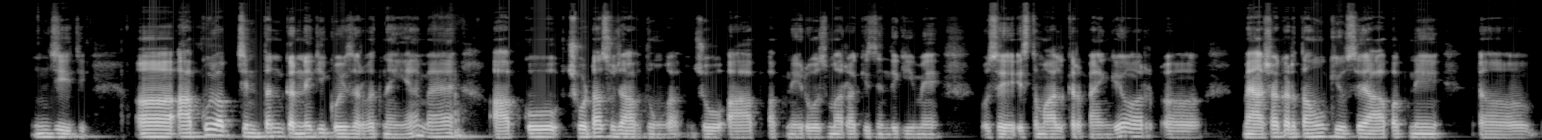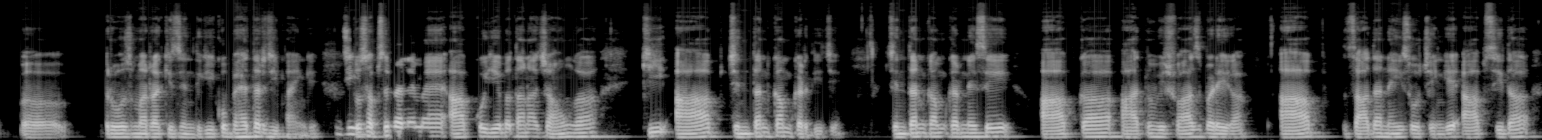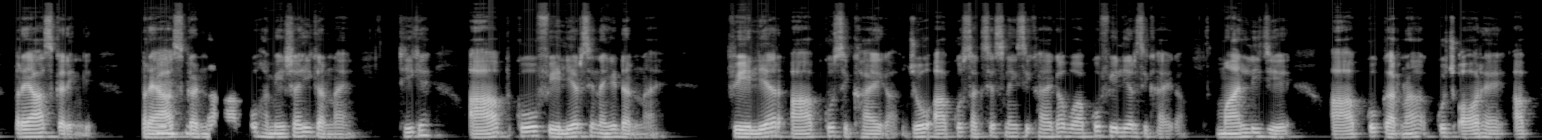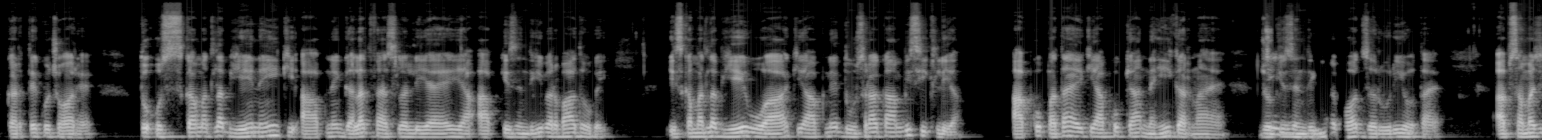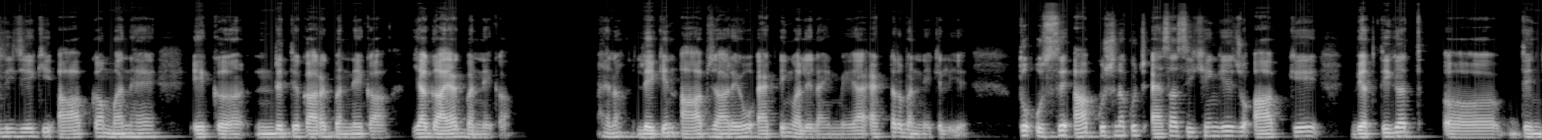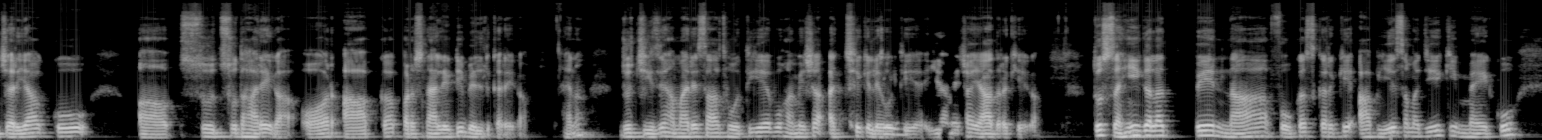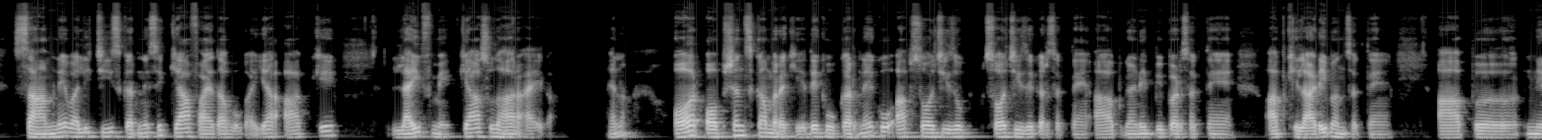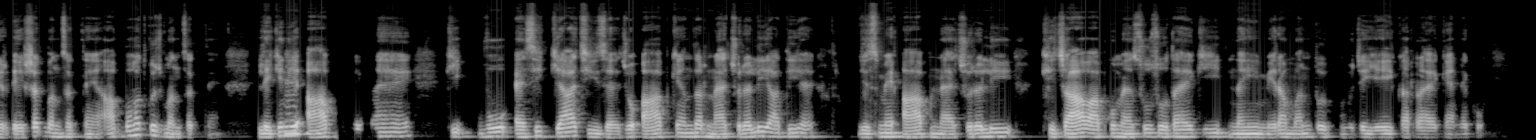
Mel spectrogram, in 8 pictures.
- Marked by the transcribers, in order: tapping; in English: "फेलियर"; in English: "फेलियर"; in English: "सक्सेस"; in English: "फेलियर"; other background noise; in English: "एक्टिंग"; in English: "लाइन"; in English: "एक्टर"; in English: "पर्सनैलिटी बिल्ड"; in English: "फ़ोकस"; in English: "लाइफ़"; in English: "ऑप्शंस"; in English: "नैचुरली"; in English: "नैचुरली"
- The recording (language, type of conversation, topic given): Hindi, advice, बहुत सारे विचारों में उलझकर निर्णय न ले पाना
